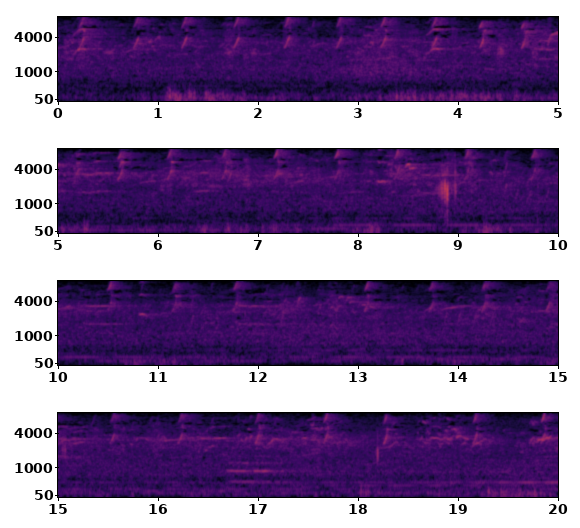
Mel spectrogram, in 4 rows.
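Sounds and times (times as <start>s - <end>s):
birds chirping and whistling: 0.0s - 20.0s.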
